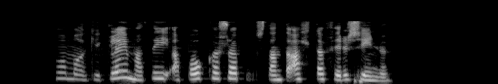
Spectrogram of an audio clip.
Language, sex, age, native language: Icelandic, female, 40-49, Icelandic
